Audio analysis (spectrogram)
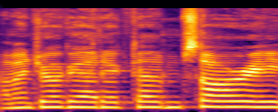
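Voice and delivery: very high, tearful crying scream. Retelling being caught going through someone's medication: retelling own past scream. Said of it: "I remember screaming".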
